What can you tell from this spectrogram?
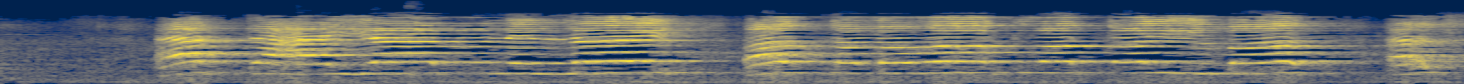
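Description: A small boy's high voice chanting in long, drawn-out melodic phrases, three of them, starting about a second in after a short pause.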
